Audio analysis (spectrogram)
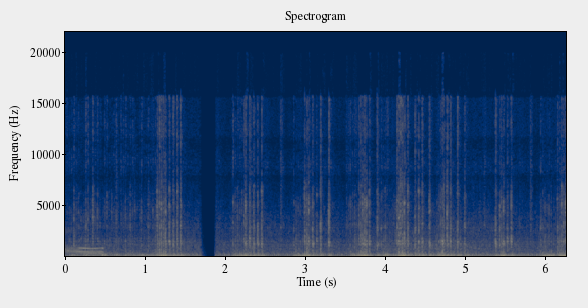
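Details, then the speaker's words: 1940s wood splitter with International Cub engine on a cheap replacement carburetor, cold start around 50s°F: low, uneven chugging with a brief stumble that nearly cuts out while the choke is finessed until warm. "heat. Come on. I really want to be able to take the choke all the way off. And you'll hear it runs different."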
